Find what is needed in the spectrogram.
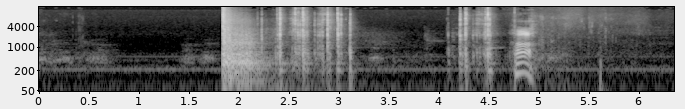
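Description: A single shot from a muzzle-braked 6 BRA bolt-action precision rifle about two seconds in: one sharp, loud report that dies away over about a second. A few quick metallic clicks follow as the bolt is cycled.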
